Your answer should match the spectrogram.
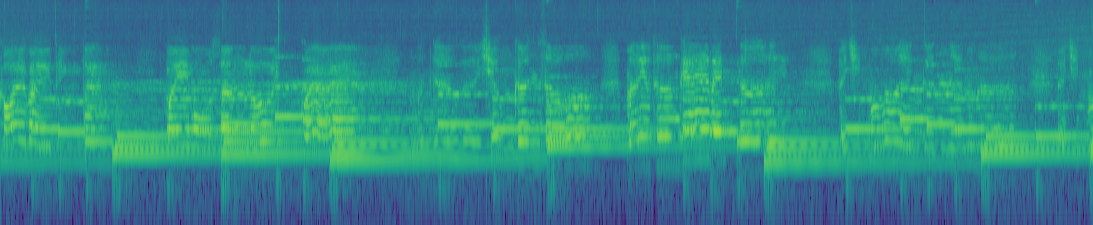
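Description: Sped-up Vietnamese pop song: a high, pitch-raised vocal melody over held synth chords that change about once a second.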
